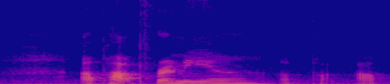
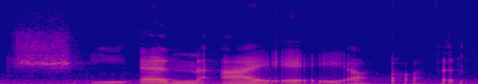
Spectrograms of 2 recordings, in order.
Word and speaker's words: Apophenia: And if you will want to Google apophrenia, it's spelled Apophenia. Apophenia. Apophenia. Apophenia. Apophenia. I got it right.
